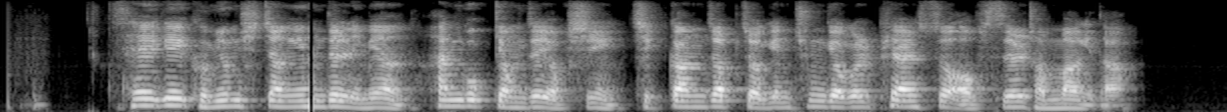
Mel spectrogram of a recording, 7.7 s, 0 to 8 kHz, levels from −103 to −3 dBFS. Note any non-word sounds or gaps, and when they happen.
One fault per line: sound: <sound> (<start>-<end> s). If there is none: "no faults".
sound: dropout (1.9-2.0 s)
